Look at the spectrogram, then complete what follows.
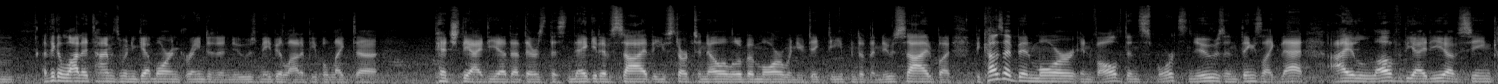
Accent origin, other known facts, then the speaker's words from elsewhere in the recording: Colorado, United States; I have lived in Colorado my entire life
